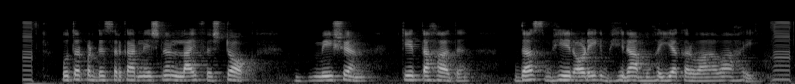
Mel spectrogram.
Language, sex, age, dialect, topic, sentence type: Magahi, male, 18-24, Western, agriculture, statement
